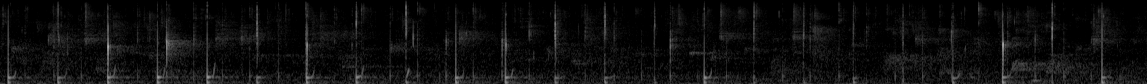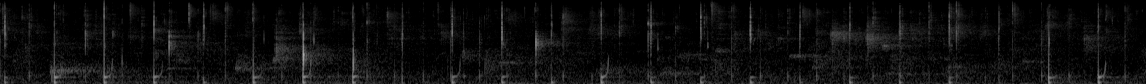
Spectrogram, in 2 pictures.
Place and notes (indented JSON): {
  "title": "Rumelange, Luxembourg - Hutberg mine fountains",
  "date": "2015-05-23 10:10:00",
  "description": "A walk inside the fountains of the Hutberg underground abandoned mine.",
  "latitude": "49.47",
  "longitude": "6.02",
  "altitude": "400",
  "timezone": "Europe/Luxembourg"
}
